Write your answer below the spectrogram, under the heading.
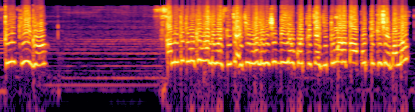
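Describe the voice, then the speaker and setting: A woman's voice: very high voice, flat delivery, rapid-fire, over loud music. A woman voicing a lovesick, pleading, insistent young woman in an amateur comedy cartoon.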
